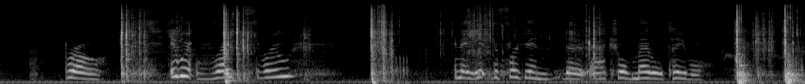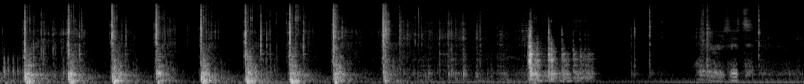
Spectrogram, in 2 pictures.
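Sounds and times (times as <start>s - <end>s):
hand tool smashing a computer mouse: 1.2s - 5.0s, 7.4s - 13.6s.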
